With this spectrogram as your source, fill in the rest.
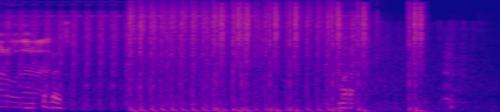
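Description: Rapid rifle gunfire rattles in quick bursts.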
